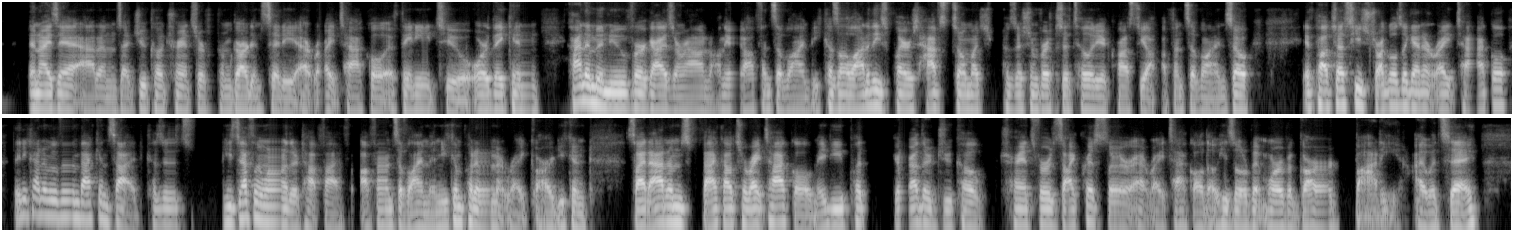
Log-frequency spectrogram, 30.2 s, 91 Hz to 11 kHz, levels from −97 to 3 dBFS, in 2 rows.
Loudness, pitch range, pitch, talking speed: -23 LUFS, 100-120 Hz, 110 Hz, 220 wpm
